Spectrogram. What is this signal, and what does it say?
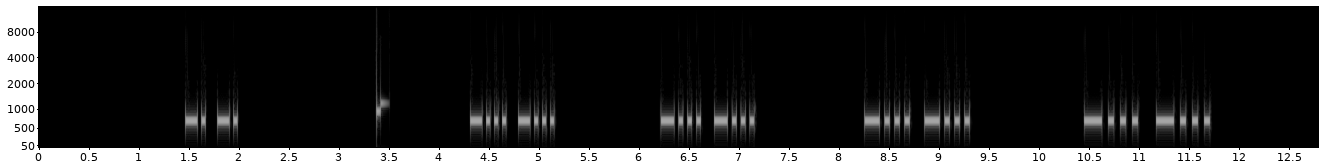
Morse code, heard as a keyed tone, about 27 wpm, 700 Hz. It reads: NN BB BB BB BB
